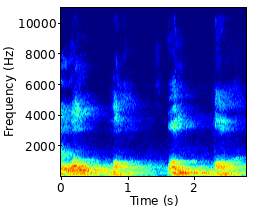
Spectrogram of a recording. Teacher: Wallahu huruf wau harakatnya fathah berarti tak khim tebal. Tebalnya pada wallah. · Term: tafkhim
